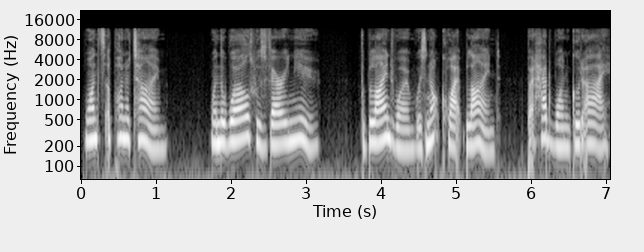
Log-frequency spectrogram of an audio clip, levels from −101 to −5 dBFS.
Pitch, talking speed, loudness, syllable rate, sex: 215 Hz, 180 wpm, -16 LUFS, 4.6 syllables/s, female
